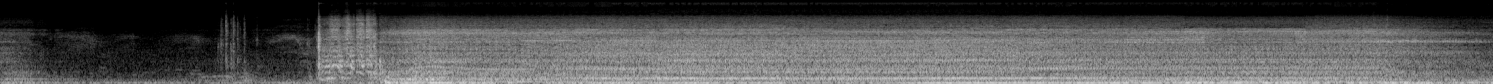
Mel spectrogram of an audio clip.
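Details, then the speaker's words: Eco car after engine change would not start (no spark current at plugs; crank sensor replaced without effect); burnt wiring repaired and ECM fitted; now a short crank, catches at once and settles into a smooth, even idle: normal start and idle. "अब start करके देखते हैं इसे। गाड़ी start हो गई है। Out time से स्टार्ट हो गई गाड़ी।"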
